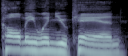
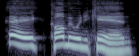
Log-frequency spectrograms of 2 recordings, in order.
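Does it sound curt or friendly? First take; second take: curt; friendly. First: It sounds plain and curt. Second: It sounds warm and friendly.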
